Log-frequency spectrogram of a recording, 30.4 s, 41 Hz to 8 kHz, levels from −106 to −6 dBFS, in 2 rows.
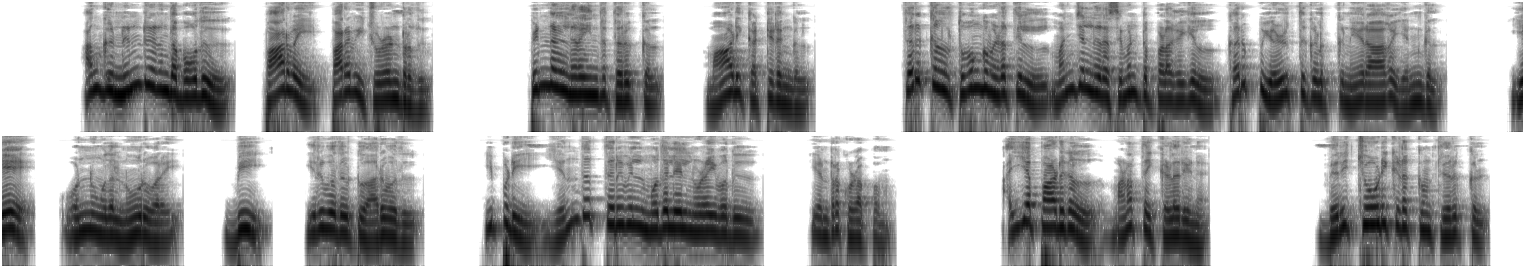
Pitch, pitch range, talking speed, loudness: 155 Hz, 135-195 Hz, 85 wpm, -19 LUFS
